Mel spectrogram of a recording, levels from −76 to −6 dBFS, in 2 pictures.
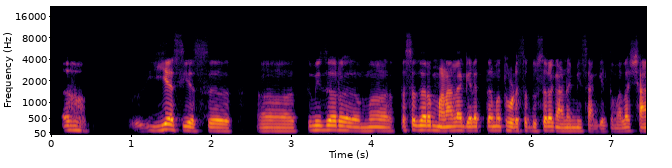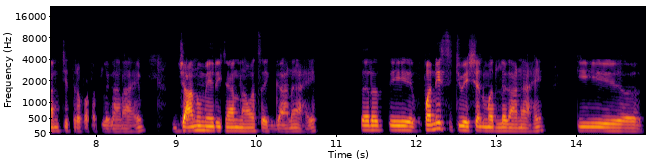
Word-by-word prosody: ओह! 135 -4 -4 0.8
Yes 150 +5 +2
yes. 115 -4 -1
अ, 110 -1 -2 0.6
तुम्ही 140 +1 -1
जर 140 0 +3
अ, 120 -3 +3
मग 115 0 -2
तसं 150 - -1
जर 140 0 +6
म्हणायला 125 0 +3
गेलात 125 0 +3
तर 130 - +3
मग 125 0 0
थोडंसं 120 -1 -1
दुसरं 120 +2 +1
गाणं 110 -1 -1
मी 110 -1 -4
सांगेल 95 -3 -8
तुम्हाला. 100 +3 -4
"शान" 110 0 +1
चित्रपटातलं 115 -4 -8
गाणं 95 0 -8
आहे. 95 +4 -7 0.5
"जानू 125 +4 +7
मेरी 125 -2 +3
जान" 115 0 +2
नावाचं 105 0 -2
एक 95 - -8
गाणं 95 +2 -4
आहे. 100 - -8 0.6
तर 140 -1 +4
ते 135 -1 +2 0.2
फनी 155 +5 +6
सिच्युएशनमधलं 120 -8 +1
गाणं 105 -1 -2
आहे, 110 +5 -5
की 120 -3 -1
अ, 105 -1 0
120 Hz, 155 wpm, -27 LUFS, 110-130 Hz, 0.8 s, जानू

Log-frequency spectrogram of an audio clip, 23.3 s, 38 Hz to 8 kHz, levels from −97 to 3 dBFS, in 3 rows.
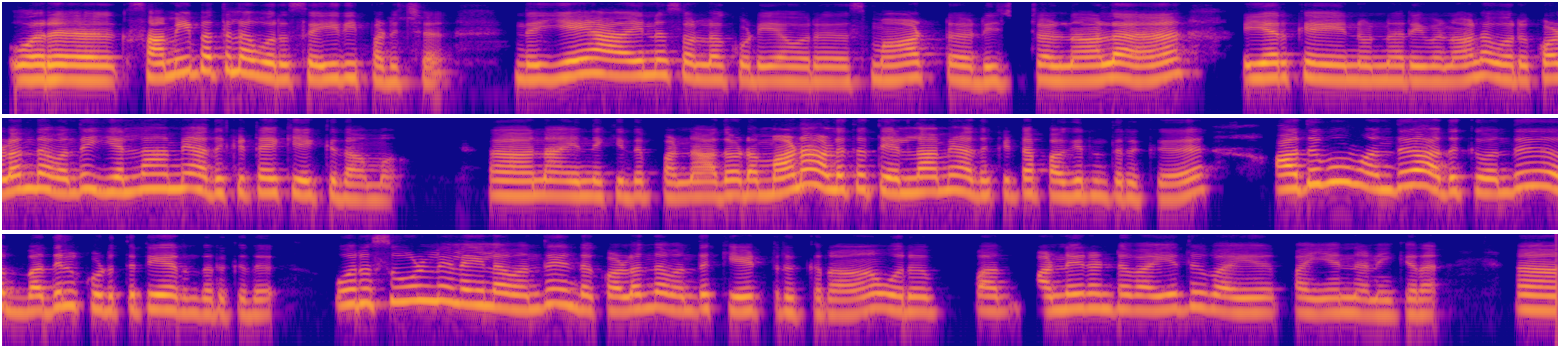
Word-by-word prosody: ஒரு 200 0 +8 0.4
சமீபத்தில 290 +6 +3
ஒரு 210 - +3
செய்தி 210 +2 +1
படிச்சேன். 180 -2 -6 0.3
இந்த 205 -1 -1 0.2
ஏஐ 255 -2 +5
னு 255 - +2
சொல்லக்கூடிய 200 -2 -1
ஒரு 185 0 -4 0.2
ஸ்மார்ட் 210 +4 -2 0.2
டிஜிட்டல்னால 190 +2 +1 0.7
இயற்கை 220 0 +3 0.2
நுண்ணறிவுனால 190 +1 -2
ஒரு 200 -1 -1
குழந்தை 255 +6 +4
வந்து 245 +5 0 0.2
எல்லாமே 275 +3 +1
அதுக்கிட்ட 225 0 -2
கேட்குதாம்மா! 175 -5 -3 0.5
அ - - 0 0.2
நான் 200 -1 -1
இன்னைக்கி 195 0 -4
இது 195 - -5
பண்ண 185 0 -3
அதோட 205 +1 0
மன 260 +9 +6
அழுத்தத்த 265 -1 0
எல்லாமே 240 +3 +1
அதுக்கிட்ட 205 0 -4
பகிர்ந்திருக்கு. 190 -3 -4 0.6
அதுவும் 345 +5 +4
வந்து 270 +3 0
அதுக்கு 240 -1 -1
வந்து 250 +7 -3 0.3
பதில் 250 +6 0
கொடுத்துட்டே 220 0 0
இருந்திருக்குது. 180 -2 -7 0.4
ஒரு 290 +1 +1
சூழ்நிலையில 320 -6 +1
வந்து 225 +6 -3
இந்த 225 -4 -2
குழந்தை 220 +4 0
வந்து 215 +2 -2
கேட்டிருக்கிறான், 190 -2 -4
ஒரு 205 -1 -3 0.3
பத் 205 0 -4
12 225 +1 -1
வயது 225 +3 -2
வய 195 -2 -1 0.2
பையன்னு 190 0 -5
நினைக்கிறேன். 175 +1 -8 0.4
ஆ - - +3
210 Hz, 135 wpm, -23 LUFS, 190-240 Hz, 0.7 s, ஒரு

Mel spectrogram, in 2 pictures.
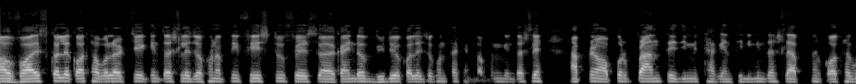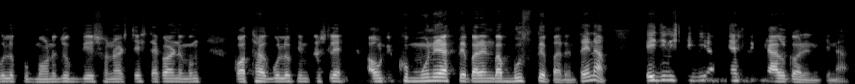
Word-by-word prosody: আ - - +7 0.2
voice 135 +2 +6
কলে 155 0 +6
কথা 140 +2 +1
বলার 140 -1 +3
চেয়ে 145 -2 0
কিন্তু 140 -1 -5
আসলে 140 +1 -2
যখন 140 +2 -2
আপনি 145 +5 -7
face 145 -2 0
to 150 - -5
face, 135 -2 0
a - - +4
kind 130 +1 0
of - - +1
video 140 +3 +1
call 135 0 +1
এ - - -6
যখন 135 +1 -8
থাকেন, 130 -2 -10
তখন 135 +3 -10
কিন্তু 130 0 -12
আসলে 150 +3 0 0.4
আপনার 145 +1 -2
অপর 145 +3 -4
প্রান্তে 140 +1 +2
যিনি 135 0 -6
থাকেন, 130 -1 -5
তিনি 130 -1 -8
কিন্তু 135 0 -7
আসলে 130 +1 -2
আপনার 135 - -13
কথাগুলো 135 +2 -1
খুব 130 - -10
মনোযোগ 130 +2 -3
দিয়ে 135 0 +1
শোনার 130 -1 -4
চেষ্টা 140 -1 -4
করেন। 140 -1 +2
এবং 130 - -4 0.4
কথাগুলো 140 +1 +2
কিন্তু 140 0 -7
আসলে 145 +1 +3 0.3
আ - - +4
উনি 145 - -7
খুব 160 -3 -1
মনে 170 +2 +6
রাখতে 160 -1 +5
পারেন 145 0 +7
বা, 140 - +9
বুঝতে 160 0 +1
পারেন। 105 -2 -3
তাই 160 - +5
না? - - +4 0.5
এই 185 - +10
জিনিসটি 200 -2 -2
গিয়ে 190 -1 -5
আপনি 175 0 -26
আসলে 170 +2 -14
খেয়াল 140 -5 +5
করেন 105 -4 -1
কিনা? 95 - -11
140 Hz, 220 wpm, -23 LUFS, 130-145 Hz, 0.5 s, এই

